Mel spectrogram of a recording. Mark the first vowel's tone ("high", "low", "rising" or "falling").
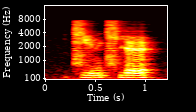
rising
